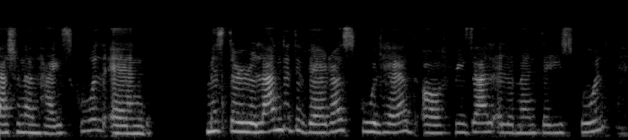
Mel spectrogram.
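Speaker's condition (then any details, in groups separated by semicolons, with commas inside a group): No condition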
